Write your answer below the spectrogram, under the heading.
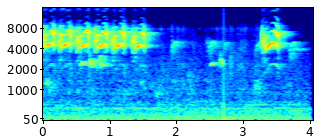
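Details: Brown-throated sunbird singing vigorously as a lure for raw birds: about seven quick, high, repeated twittering notes in a row, a quiet gap with faint chirps, then a short renewed flourish.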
